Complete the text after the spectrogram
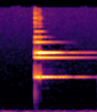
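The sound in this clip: Glasses clink together in a toast: one sharp, bright strike followed by a clear ringing tone that fades slowly over about a second, with nothing else heard.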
